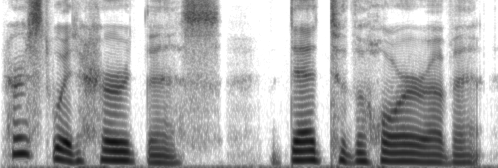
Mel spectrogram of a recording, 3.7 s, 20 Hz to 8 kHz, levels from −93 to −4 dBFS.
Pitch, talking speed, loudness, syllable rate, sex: 150 Hz, 145 wpm, -18 LUFS, 3.5 syllables/s, female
